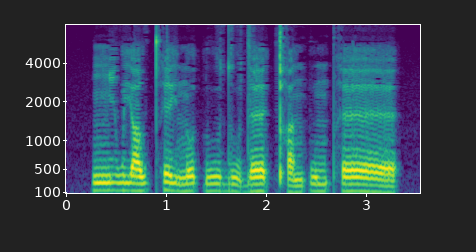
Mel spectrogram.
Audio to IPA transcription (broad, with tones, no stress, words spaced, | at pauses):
ɲi˧w ja˧˥wt̪ʰe˥˨jno˥˨t̚ ʋu˧du˧˩ dɛː˧k̚pʰa˩˧npu˧m pʰɛː˥˨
